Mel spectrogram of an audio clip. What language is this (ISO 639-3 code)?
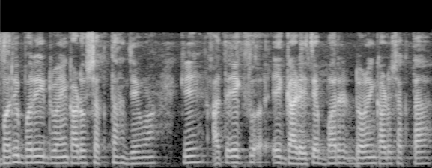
kok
